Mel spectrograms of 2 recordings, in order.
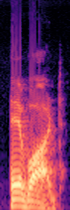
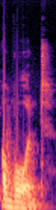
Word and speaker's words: award: But when you are talking, ठीक, when you are talking English over there, you should avoid, pronouncing this word like award. No, you cannot say that. You must say award.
